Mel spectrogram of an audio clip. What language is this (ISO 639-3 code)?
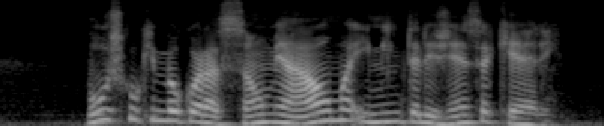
por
